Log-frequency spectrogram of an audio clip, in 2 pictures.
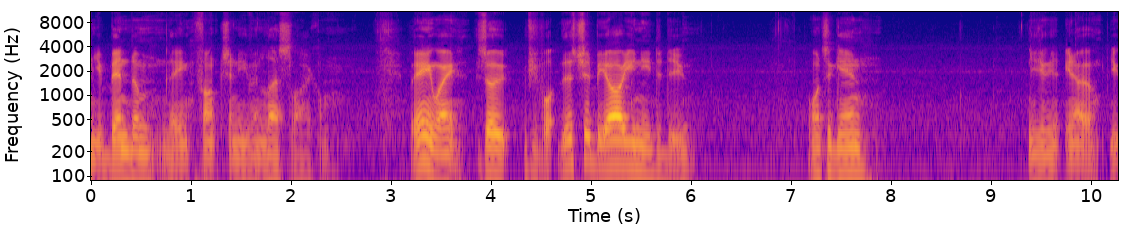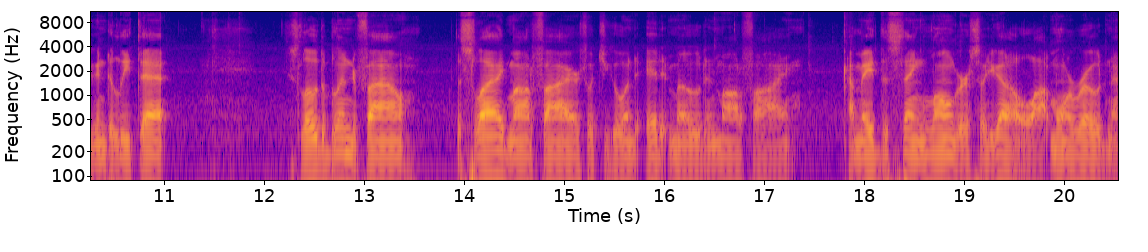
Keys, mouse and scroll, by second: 8.0 Delete, 9.8 click, 10.2 Delete, 11.7 click, 15.9-17.9 drag, 17.9-20.5 shift+middle drag.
